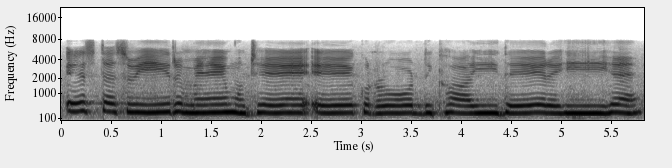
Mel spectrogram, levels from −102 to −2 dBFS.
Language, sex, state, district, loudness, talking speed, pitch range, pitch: Hindi, female, Madhya Pradesh, Katni, -9 LUFS, 105 wpm, 235-255 Hz, 245 Hz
